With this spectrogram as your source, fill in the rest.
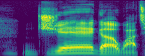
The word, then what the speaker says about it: gigawatts: Uh, what does he say? 1.21 gigawatts. Megawws are the same. H, but yes, he did. He did say gigawatts. Uh, but I believe most people would prefer it to be gigawatts.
